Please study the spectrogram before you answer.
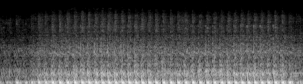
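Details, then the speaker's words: Honda Supra X 125 with manual clutch conversion, welded clutch carrier, Daytona lining and stock springs: quick regular tek-tek ticking over the small engine when the throttle is snapped; owner suspects the welded carrier, not the lining. "Tapi yang jelas ada suara tek tek tek gitu ketika gas disentak."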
